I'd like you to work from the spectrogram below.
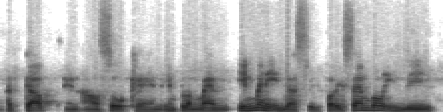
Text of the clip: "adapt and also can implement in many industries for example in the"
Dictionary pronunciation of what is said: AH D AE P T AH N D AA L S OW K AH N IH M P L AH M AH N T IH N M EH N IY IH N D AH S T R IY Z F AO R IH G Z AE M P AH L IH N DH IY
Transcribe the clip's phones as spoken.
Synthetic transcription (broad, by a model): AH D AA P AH N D AA L S OW K AH N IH M P L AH M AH N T IH N M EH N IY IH N D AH S T R IY F AO R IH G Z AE M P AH L IH N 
